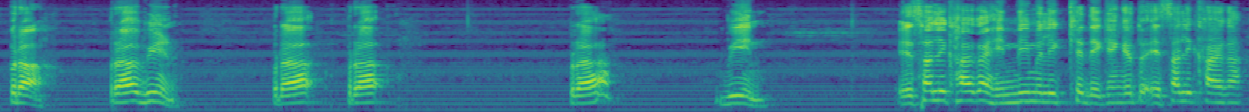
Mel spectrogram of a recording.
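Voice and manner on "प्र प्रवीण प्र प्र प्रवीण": Praveen drawn out slowly as प्र-वीण; slow syllable split. Shown as a demonstration. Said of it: "Praveen का वर्ण विच्छेद करते हैं". (प्रवीण धीरे-धीरे खींचकर)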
